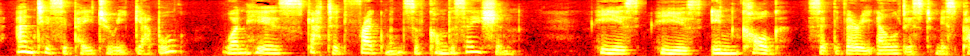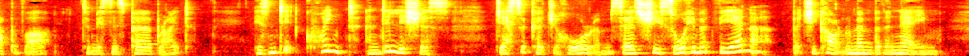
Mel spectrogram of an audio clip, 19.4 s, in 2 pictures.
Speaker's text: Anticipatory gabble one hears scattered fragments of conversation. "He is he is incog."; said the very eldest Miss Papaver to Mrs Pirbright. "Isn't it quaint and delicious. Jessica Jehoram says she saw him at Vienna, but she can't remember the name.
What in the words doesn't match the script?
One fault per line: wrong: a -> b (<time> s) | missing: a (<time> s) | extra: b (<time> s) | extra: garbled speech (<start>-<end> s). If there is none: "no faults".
no faults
